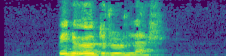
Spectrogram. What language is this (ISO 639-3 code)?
tur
